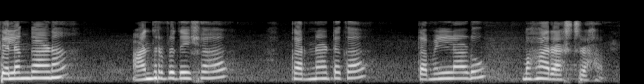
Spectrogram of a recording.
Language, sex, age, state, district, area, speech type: Sanskrit, female, 30-45, Telangana, Hyderabad, urban, spontaneous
